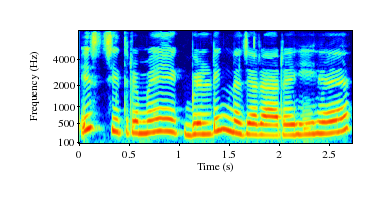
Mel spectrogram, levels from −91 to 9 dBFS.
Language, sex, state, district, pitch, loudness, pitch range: Hindi, female, Jharkhand, Ranchi, 280 Hz, -13 LUFS, 250-315 Hz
